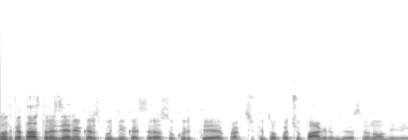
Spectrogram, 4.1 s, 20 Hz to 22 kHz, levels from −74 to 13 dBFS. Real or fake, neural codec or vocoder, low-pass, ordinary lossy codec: real; none; 7.2 kHz; Opus, 32 kbps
